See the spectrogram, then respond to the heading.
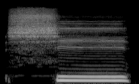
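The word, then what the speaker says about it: xi: dredge the kidneys Meridian the pronunciation of C like the English word she but with the tongue touching slightly the bottom teeth the pronunciation is assisted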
